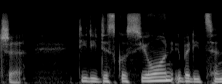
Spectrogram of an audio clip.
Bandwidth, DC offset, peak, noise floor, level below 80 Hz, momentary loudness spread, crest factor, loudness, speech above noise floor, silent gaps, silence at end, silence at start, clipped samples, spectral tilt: 12 kHz; under 0.1%; -12 dBFS; -59 dBFS; -54 dBFS; 10 LU; 16 dB; -26 LUFS; 33 dB; none; 0 s; 0 s; under 0.1%; -4.5 dB/octave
